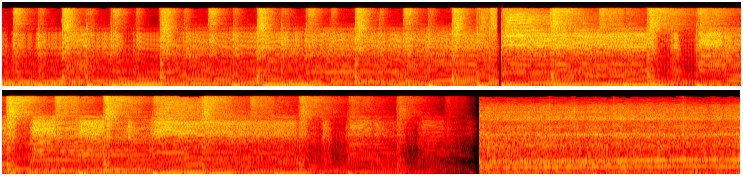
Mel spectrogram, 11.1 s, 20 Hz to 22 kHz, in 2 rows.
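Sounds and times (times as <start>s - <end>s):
motorcycle engine cruising: 9.1s - 11.0s
wind and road noise: 9.2s - 11.0s.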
